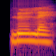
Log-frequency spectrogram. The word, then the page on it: le lait: frances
